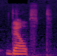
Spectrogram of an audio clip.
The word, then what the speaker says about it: Delft: In Delft. – Delft. Mm. Okay. you pronounce it very good for a Bulgarian girl.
